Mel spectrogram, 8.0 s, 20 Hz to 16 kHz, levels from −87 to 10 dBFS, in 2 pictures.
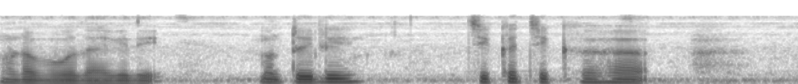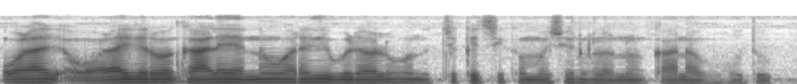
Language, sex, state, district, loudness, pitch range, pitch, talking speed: Kannada, male, Karnataka, Koppal, -22 LUFS, 115-130 Hz, 125 Hz, 115 wpm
